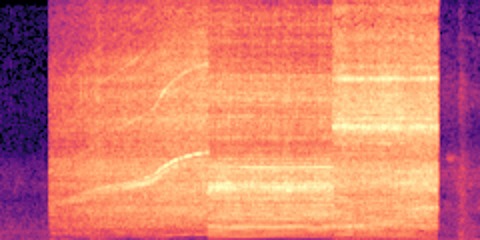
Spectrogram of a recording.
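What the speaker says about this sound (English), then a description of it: "we're gonna now drill a small hole and drill a big hole" A drill bores holes into a metal bash bar during fabrication, a loud steady whine and grind that shifts pitch partway through, running continuously for several seconds before cutting off.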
